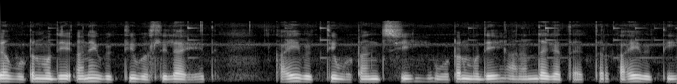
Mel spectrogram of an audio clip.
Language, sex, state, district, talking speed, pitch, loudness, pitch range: Marathi, male, Maharashtra, Sindhudurg, 170 wpm, 130 Hz, -17 LUFS, 125-135 Hz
